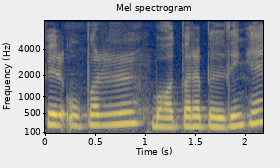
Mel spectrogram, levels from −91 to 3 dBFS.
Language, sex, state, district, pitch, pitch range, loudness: Hindi, female, Tripura, West Tripura, 225 Hz, 210-245 Hz, -15 LUFS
